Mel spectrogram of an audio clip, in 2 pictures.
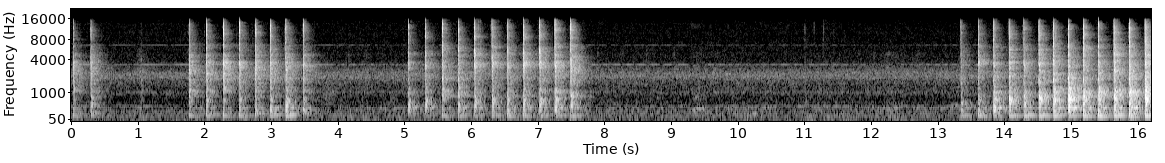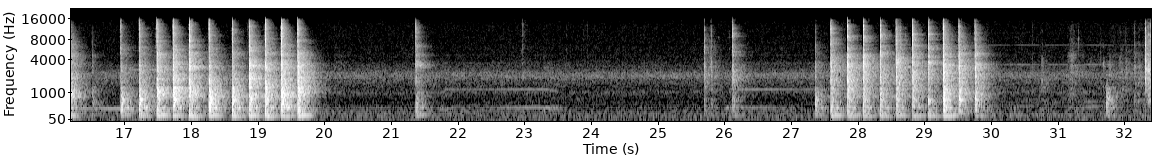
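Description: Small adjustable wrench tapping the edge of a large 3D print on a printer's build plate to knock it loose: runs of quick light taps, about six a second, each run two to three seconds long, five runs in all with a few single knocks between.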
